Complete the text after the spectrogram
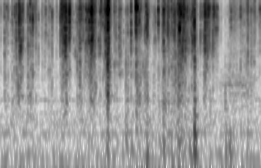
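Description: Stacked cards riffle and tap together.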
